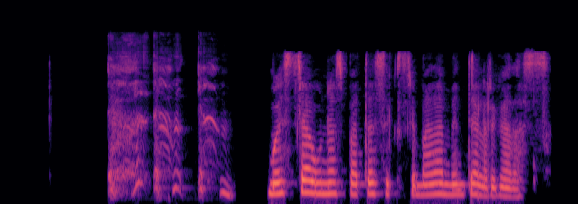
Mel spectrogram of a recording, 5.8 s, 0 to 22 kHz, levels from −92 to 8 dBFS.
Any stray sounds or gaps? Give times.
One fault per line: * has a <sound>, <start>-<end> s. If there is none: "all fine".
* has a cough, 1.1-2.4 s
